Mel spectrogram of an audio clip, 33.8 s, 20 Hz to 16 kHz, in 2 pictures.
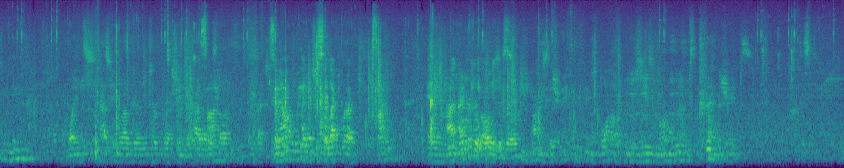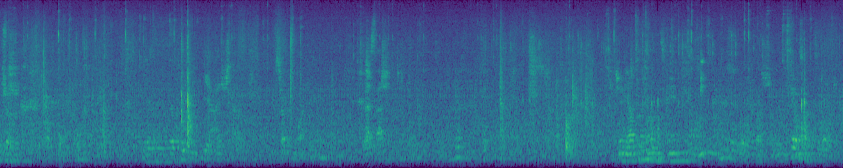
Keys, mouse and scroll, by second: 0.0 shift+click, 0.3 shift+click, 4.9 middle click, 5.0 alt+a, 7.7 alt+a, 7.8-8.3 scroll down 1, 8.4-8.8 scroll up 1, 9.3 shift+middle click, 9.7 a, 10.2 u, 12.2 u, 12.3 alt+a, 12.9 middle click, 13.3 scroll down 1, 13.9 middle click, 17.5 shift+click, 18.1 scroll up 1, 18.8 middle click, 19.9 ., 20.4-21.0 scroll, 21.0 middle click, 22.2 shift+click, 22.9 shift+click, 23.1 shift+middle click, 24.5 shift+click, 25.7 shift+middle click, 26.5 shift+click, 27.2 shift+middle click, 28.3 shift+click, 29.2 shift+click, 29.9 shift+click, 32.1 shift+click.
